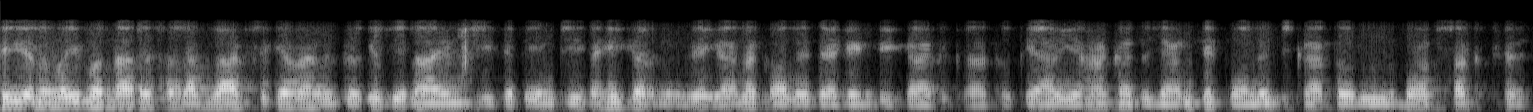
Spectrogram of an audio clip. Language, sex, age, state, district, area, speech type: Hindi, male, 18-30, Bihar, Samastipur, urban, conversation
